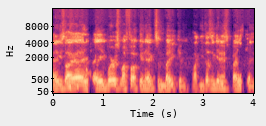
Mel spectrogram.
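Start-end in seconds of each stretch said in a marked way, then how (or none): 0.4-2.7 put-on obnoxious jerk voice. Speaker imagines a stepdad at the table asking for breakfast, dickish movie-stepdad impression. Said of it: "that dickish stepdad in every American movie".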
